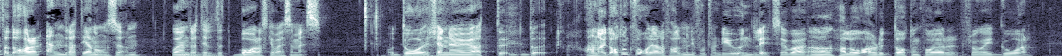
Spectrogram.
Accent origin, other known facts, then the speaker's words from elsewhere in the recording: Trollhättan, Västra Götaland County, Sweden; Men vi är från Trollhättan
